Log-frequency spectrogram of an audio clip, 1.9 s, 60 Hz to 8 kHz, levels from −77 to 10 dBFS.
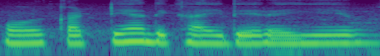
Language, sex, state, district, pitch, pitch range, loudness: Hindi, female, Bihar, Gaya, 185 Hz, 185-190 Hz, -14 LUFS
